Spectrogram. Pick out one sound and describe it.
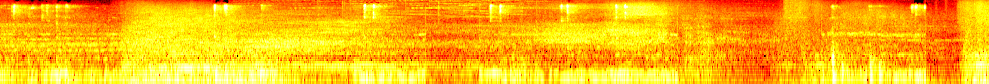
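Magic spells whoosh and crackle during a fantasy battle.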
